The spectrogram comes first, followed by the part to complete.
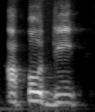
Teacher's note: Veja que apodi, a sílaba tônica é a última, mas não é acentuada. Por quê? Porque é oxítona terminada com semivogal.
